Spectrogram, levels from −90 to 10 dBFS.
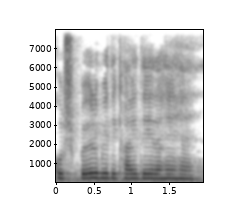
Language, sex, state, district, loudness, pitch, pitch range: Hindi, female, Jharkhand, Ranchi, -13 LUFS, 230 Hz, 225-240 Hz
